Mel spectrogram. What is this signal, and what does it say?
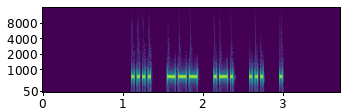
Morse code, heard as a keyed tone, about 34 wpm, spaced as for 25 wpm, 700 Hz. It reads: HORSE
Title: 2x Character Spacing - Top 300 Words - 35wpm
